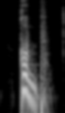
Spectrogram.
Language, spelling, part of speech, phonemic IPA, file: Moroccan Arabic, قب, noun, /qubː/, LL-Q56426 (ary)-قب.wav
- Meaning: hood (headwear)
